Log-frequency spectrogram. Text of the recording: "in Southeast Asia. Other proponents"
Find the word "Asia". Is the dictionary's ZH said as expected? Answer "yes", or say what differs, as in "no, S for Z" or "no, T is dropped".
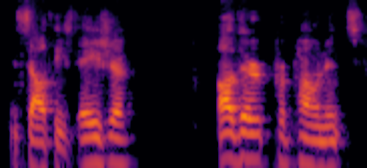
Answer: yes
